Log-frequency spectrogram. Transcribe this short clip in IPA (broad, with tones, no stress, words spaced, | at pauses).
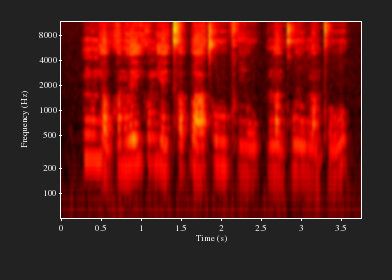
ŋʊ˥ŋ jɐ˨˩whɐ˧n le˥jhʊ˥ŋ je˨jt̪ʰɐ˨˥k̚waː˨˥t̪ʰuː˧ pʰiː˧w | n̪ɐ˨˩n kʷʰiː˨w ŋɐ˨˩mpʰuː˨˥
